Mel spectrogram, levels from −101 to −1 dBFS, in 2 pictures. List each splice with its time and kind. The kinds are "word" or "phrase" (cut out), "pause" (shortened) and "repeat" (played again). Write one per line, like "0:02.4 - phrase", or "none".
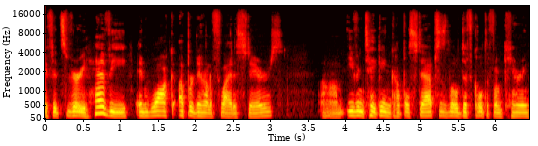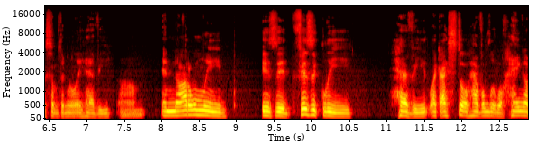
0:01.1 - pause
0:07.4 - pause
